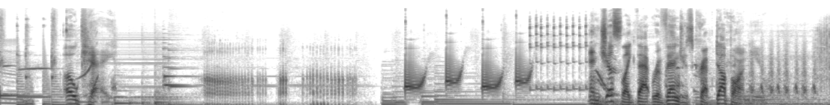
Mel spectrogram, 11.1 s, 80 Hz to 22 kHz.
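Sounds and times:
playful comic music: 0:02.2 - 0:11.0
rattling snore: 0:02.7 - 0:05.0.

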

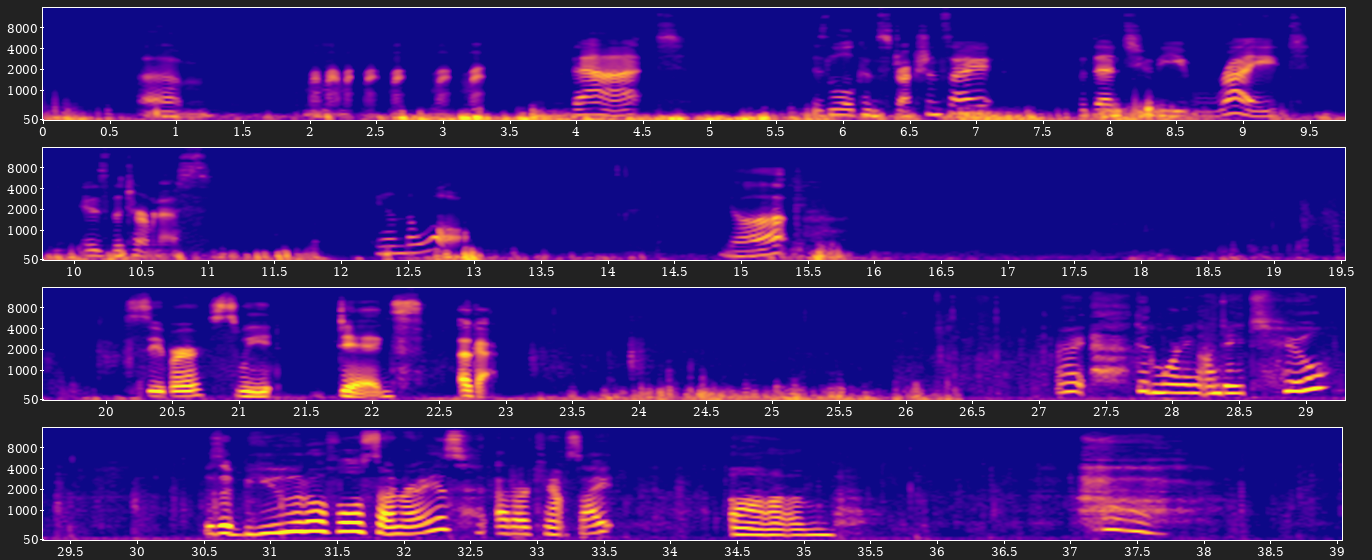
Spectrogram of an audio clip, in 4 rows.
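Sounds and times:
wind rumble on microphone: 0:00.0 - 0:29.8
soft footsteps on dirt: 0:16.8 - 0:39.0.

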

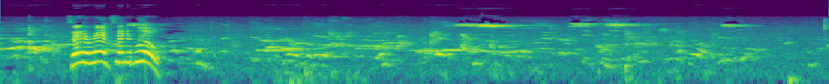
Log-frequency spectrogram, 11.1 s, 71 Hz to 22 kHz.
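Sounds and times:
indistinct overlapping voices: 0:00.0 - 0:11.0.

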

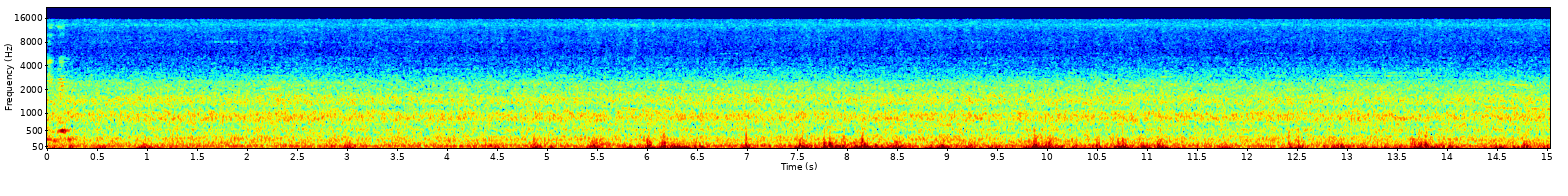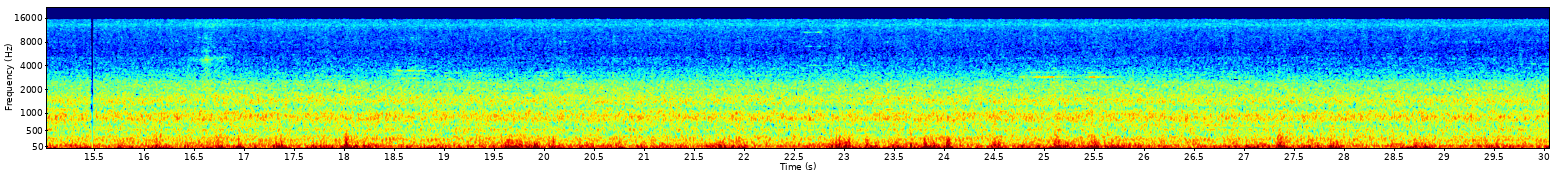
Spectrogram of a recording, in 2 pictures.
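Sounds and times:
low rumbling background noise: 0:00.0 - 0:30.0.

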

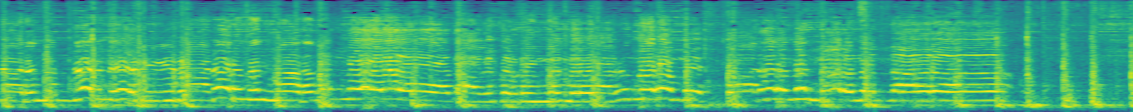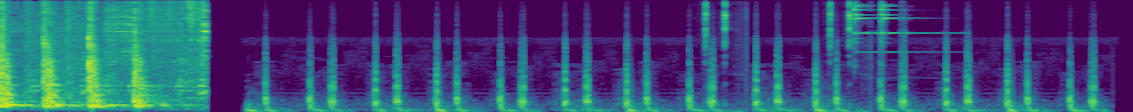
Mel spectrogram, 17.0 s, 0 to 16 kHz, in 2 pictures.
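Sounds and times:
procession drumming: 0:00.0 - 0:09.0
heartbeat-like thumping: 0:10.3 - 0:16.9
click: 0:13.8 - 0:14.1
short chime: 0:14.8 - 0:15.8.

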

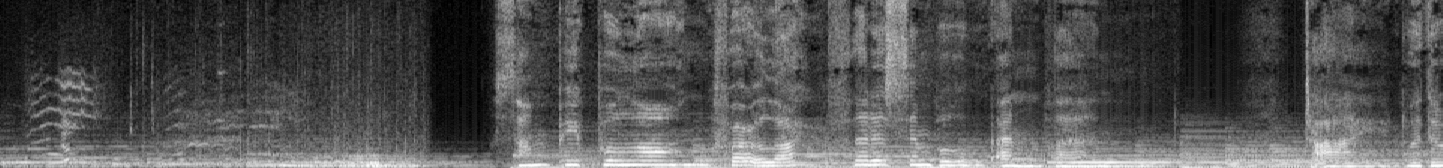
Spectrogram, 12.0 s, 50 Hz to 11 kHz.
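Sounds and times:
soft film score music: 0:00.0 - 0:12.0
horse whinnying: 0:00.2 - 0:03.4.

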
